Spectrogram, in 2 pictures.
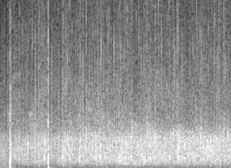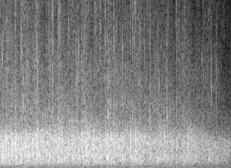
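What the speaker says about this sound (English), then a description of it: "So a big round of applause and well done for that." An audience at a live-streamed meat industry event applauds, a dense steady wash of clapping that swells quickly after two sharp early claps, holds evenly for several seconds, then begins to taper.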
